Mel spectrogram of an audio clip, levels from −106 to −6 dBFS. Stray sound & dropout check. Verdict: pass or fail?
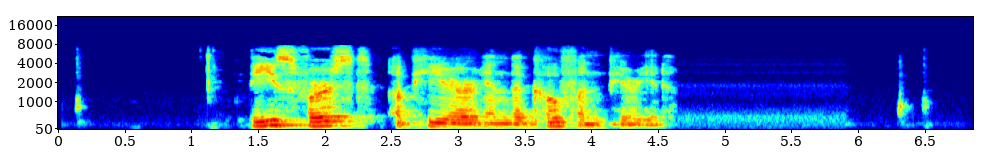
pass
